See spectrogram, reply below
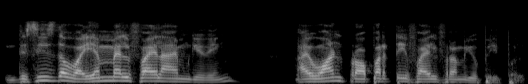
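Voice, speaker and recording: A man's voice: medium pitch, moderate pace, a bit bright, dry recording, muffled recording. A man with a Telugu Indian English accent teaching an informal live coding class, repeating his instructions and quizzing students with questions. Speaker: programming instructor.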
